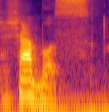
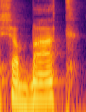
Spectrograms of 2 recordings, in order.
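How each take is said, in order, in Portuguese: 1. Tem vogal O e termina em S. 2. Tem vogal A e termina em T. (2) "o Sfaradi vai ler Shabbat, que é com T"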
